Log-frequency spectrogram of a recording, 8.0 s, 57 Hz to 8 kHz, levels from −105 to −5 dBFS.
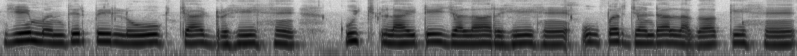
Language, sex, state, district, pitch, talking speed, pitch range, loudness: Hindi, female, Punjab, Fazilka, 185 Hz, 120 wpm, 175-195 Hz, -16 LUFS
